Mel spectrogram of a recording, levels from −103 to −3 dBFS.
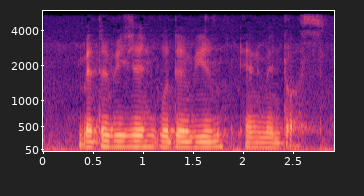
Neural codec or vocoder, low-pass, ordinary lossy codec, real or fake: codec, 16 kHz, 8 kbps, FunCodec, trained on LibriTTS, 25 frames a second; 5.4 kHz; none; fake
